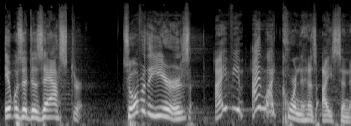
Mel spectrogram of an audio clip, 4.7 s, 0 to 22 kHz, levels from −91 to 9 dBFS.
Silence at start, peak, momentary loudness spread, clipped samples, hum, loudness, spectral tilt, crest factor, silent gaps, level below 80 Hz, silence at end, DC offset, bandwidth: 0.05 s; -2 dBFS; 11 LU; under 0.1%; none; -18 LUFS; -4.5 dB/octave; 16 dB; none; -38 dBFS; 0 s; under 0.1%; 17.5 kHz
